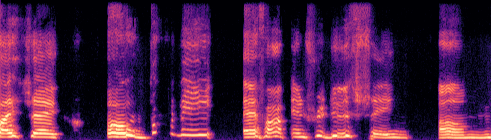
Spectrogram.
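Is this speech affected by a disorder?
Yes: cerebral palsy.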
